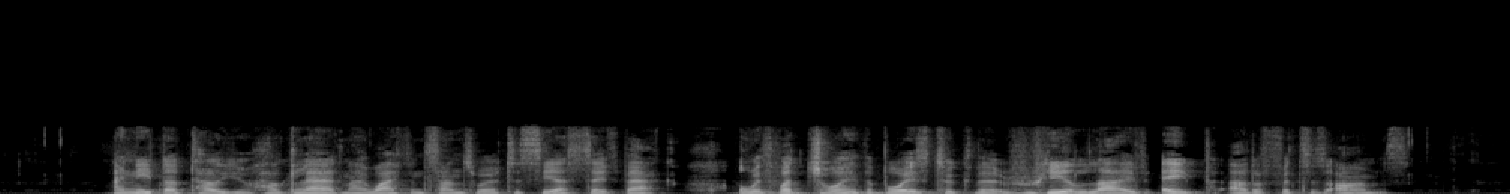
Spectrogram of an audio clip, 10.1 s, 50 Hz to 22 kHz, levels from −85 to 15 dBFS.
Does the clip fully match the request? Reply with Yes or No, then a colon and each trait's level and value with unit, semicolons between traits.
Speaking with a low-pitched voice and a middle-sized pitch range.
Yes: low, 120 Hz; average, 3.7 semitones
